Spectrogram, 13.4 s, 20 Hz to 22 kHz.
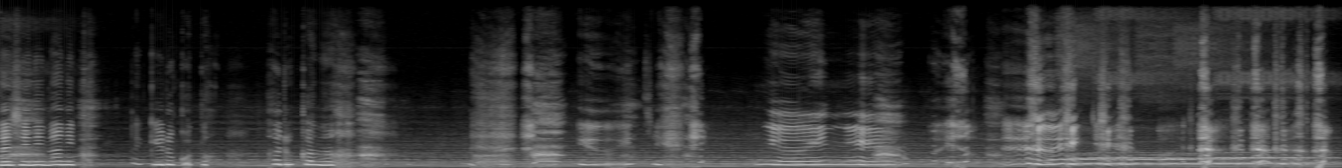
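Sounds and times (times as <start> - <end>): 
soft music: 0.0 - 13.4
girl crying: 9.6 - 13.4.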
